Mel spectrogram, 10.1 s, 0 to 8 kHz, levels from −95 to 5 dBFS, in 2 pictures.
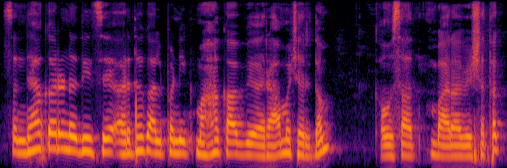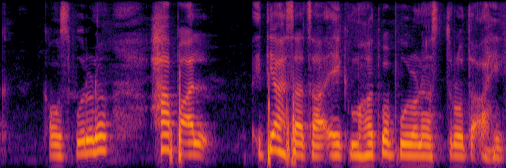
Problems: background sounds at intervals, echo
